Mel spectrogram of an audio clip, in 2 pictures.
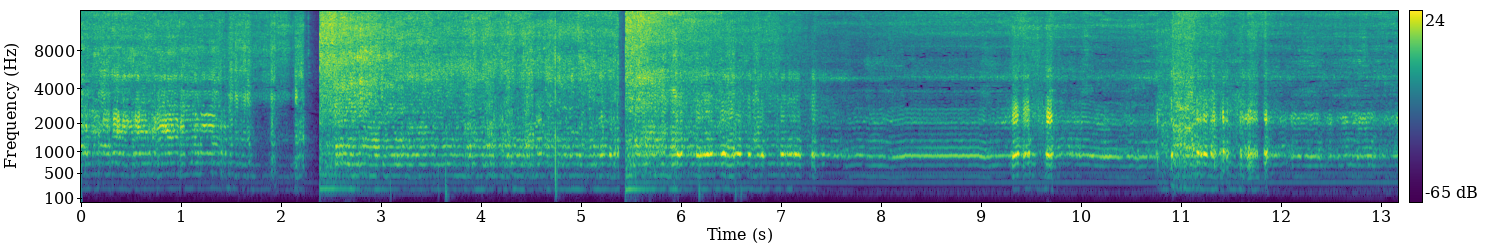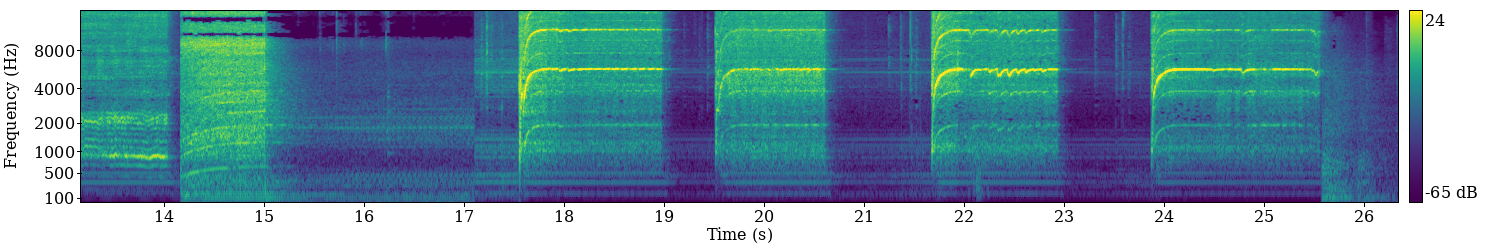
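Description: A pressure washer pump whines steadily, cutting in and out.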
